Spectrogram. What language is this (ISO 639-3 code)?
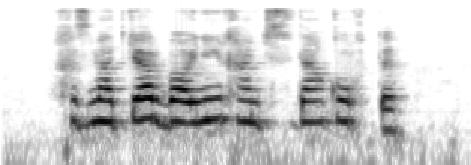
uzb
